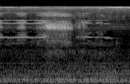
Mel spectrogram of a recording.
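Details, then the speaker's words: Ultrasonic scaler with cold-water spray removing light tartar above the gum line from the tooth crowns of an anesthetized dog with early periodontal disease: a thin, very high-pitched whine with faint hissing spray. "it's not a lot of tartar most dogs that I'm doing have way more this is an ultrasonic scaler"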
